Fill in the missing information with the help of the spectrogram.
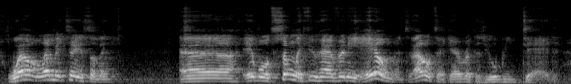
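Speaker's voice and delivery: ordinary talk, nothing marked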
